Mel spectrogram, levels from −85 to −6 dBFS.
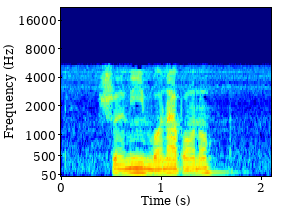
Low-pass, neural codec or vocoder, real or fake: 5.4 kHz; none; real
